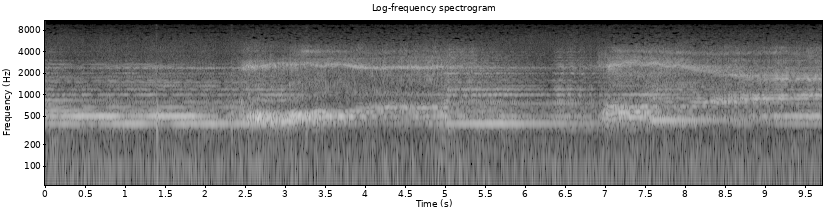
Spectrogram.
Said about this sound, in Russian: Он играет на аккордеоне вступление.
